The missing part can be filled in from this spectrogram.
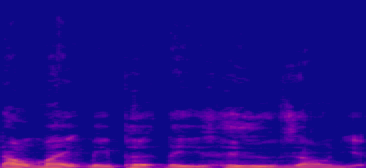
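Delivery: put-on country bumpkin accent. Retelling what a friend always used to say, imitating Curtis's country accent. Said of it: "He talked like this".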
